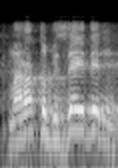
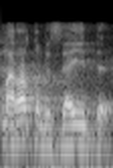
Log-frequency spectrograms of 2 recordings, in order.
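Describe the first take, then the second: First: The last word ends with a full -in ending. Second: The last word stops on the consonant d. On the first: The speaker calls it wrong. "keliru kalau antum waqaf" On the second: The speaker calls it right. "bacanya marartu bi zaid"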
